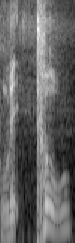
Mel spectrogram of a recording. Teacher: our generation doesn't pronounce t's as much as the older generations do like in words like little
